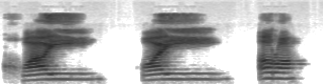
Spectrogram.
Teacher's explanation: Ra is heavy because there is fatha. Whenever ra is with fatha or dhamma, it's always heavy.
